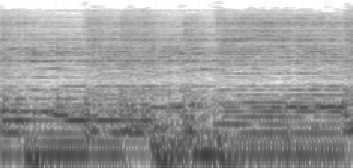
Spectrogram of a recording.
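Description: Karaoke backing track playing an instrumental passage led by strummed guitar, with no vocal over it.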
